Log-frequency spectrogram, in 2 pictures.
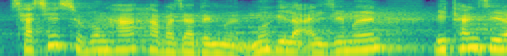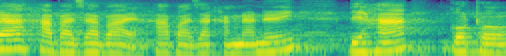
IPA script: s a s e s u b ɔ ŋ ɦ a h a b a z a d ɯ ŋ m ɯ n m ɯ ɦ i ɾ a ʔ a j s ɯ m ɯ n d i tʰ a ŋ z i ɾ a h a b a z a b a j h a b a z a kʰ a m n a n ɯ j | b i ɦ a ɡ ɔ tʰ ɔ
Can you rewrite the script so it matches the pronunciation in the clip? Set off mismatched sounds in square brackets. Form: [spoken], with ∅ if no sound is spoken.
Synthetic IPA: s a s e s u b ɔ ŋ ɦ a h a b a z a d ɯ ŋ m ɯ n m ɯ ɦ i [l] a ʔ a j [z] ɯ m ɯ n [b] i tʰ a ŋ z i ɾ a h a b a z a b a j h a b a z a kʰ a [ŋ] n a n ɯ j | b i ɦ a ɡ ɔ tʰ ɔ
